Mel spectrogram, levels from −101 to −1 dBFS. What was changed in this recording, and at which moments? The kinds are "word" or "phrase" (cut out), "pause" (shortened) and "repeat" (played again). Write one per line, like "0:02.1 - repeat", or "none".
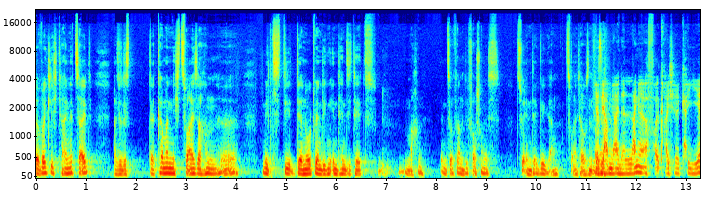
none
